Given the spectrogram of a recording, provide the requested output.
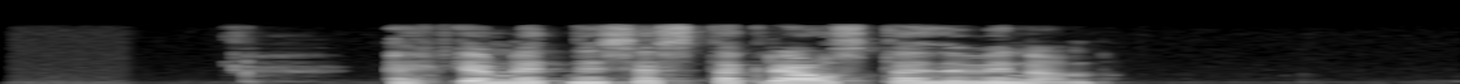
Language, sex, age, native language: Icelandic, female, 60-69, Icelandic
